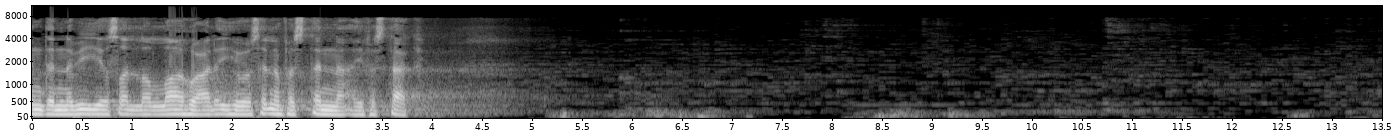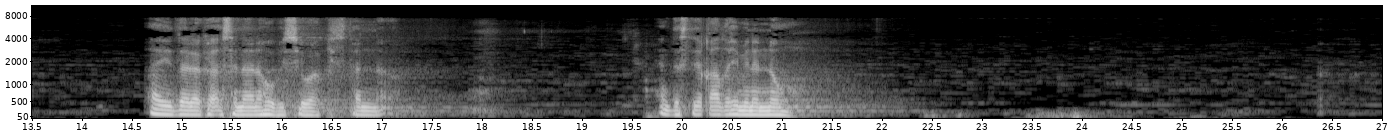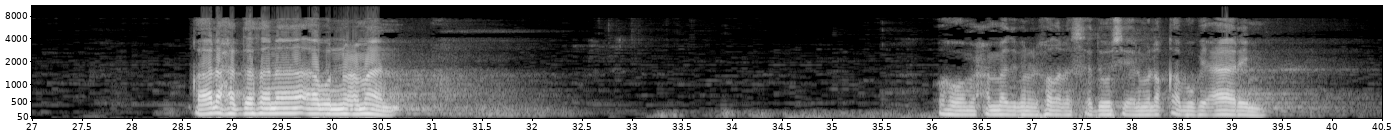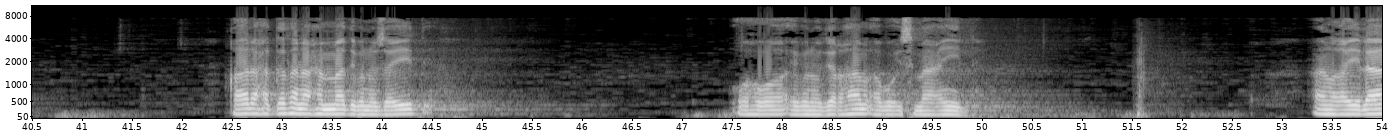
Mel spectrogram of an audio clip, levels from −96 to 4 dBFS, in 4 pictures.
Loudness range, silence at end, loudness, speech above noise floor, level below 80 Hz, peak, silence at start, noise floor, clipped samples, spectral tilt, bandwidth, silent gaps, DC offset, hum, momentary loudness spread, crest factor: 14 LU; 0 s; -13 LUFS; 54 dB; -50 dBFS; 0 dBFS; 0 s; -66 dBFS; 0.2%; -7 dB/octave; 8 kHz; none; under 0.1%; none; 24 LU; 16 dB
